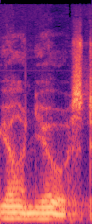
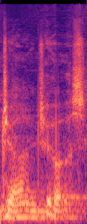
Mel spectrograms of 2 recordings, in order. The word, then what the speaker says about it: Jan Joost: So they pronounce it like people like to pronounce my name, Jan Joost, instead of John Joost.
